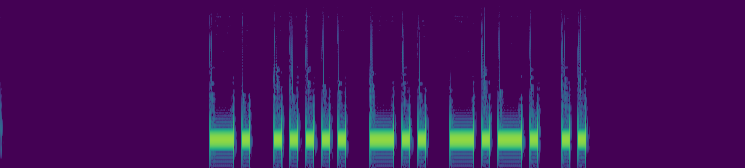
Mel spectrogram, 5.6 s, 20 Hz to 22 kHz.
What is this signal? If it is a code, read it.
Morse code, heard as a keyed tone, about 20 wpm, 700 Hz. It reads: N5DCI
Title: Speed Racing - USA 1x3 Call Signs 17wpm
